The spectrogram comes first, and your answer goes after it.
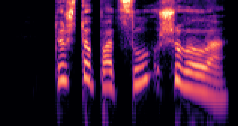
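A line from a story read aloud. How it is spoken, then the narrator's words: Angry shout. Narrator (Russian): разозлился Стас и выкрикнул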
